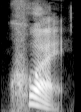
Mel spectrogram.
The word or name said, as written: kuai4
